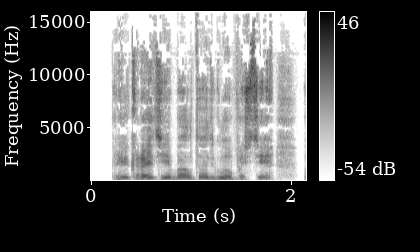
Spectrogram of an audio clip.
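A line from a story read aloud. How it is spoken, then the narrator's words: Cheerful chuckle. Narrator (Russian): он весело хмыкнул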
